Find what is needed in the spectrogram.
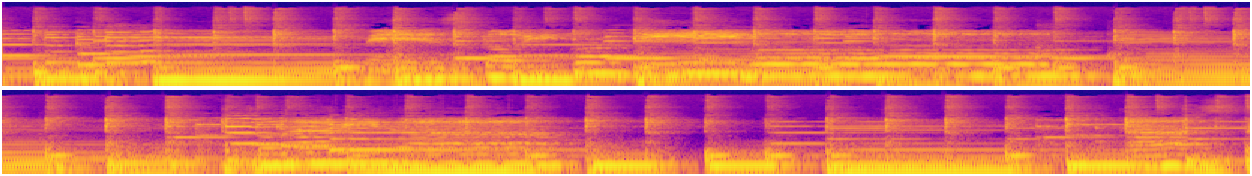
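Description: Instrumental bolero passage: a nylon-string classical guitar plucking over sustained organ-like keyboard chords and a bass line, with a steady beat of light percussion ticks.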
